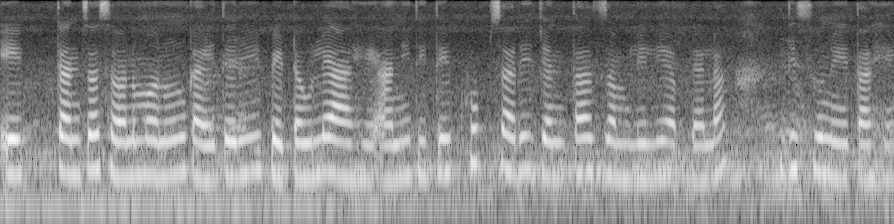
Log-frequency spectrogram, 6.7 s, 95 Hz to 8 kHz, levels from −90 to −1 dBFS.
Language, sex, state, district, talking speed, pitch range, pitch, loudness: Marathi, female, Maharashtra, Washim, 150 wpm, 235-265 Hz, 250 Hz, -16 LUFS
